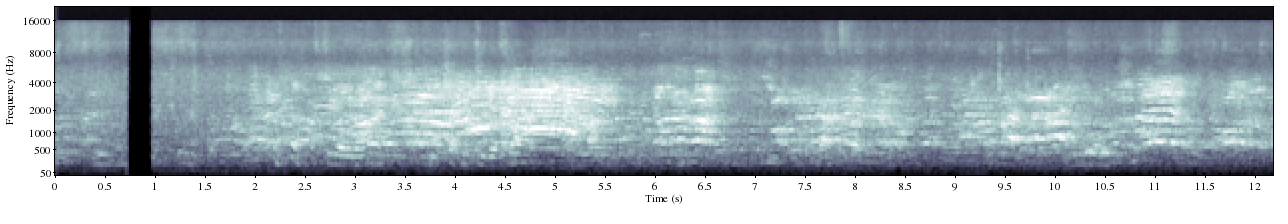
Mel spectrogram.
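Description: Male players shout to each other during play.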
